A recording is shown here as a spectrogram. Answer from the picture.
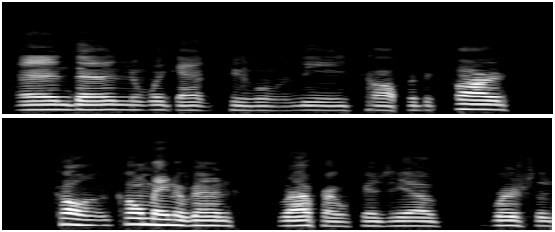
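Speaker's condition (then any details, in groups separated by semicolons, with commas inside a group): Cerebral palsy; present from birth; twitching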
